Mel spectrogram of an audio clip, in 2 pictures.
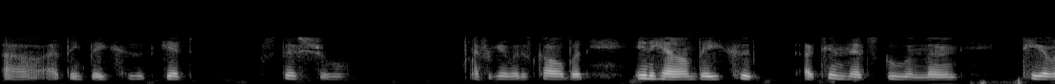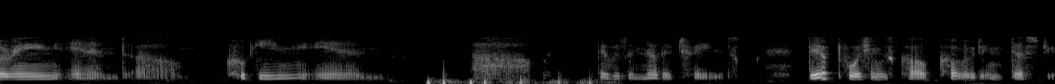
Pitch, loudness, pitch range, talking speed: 125 Hz, -32 LUFS, 115-150 Hz, 105 wpm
